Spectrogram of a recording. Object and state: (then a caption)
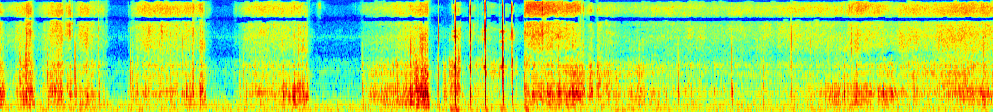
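Woven cotton rug, scratched. Long nails and fingertips scratch a cream woven cotton rug with dark dotted stripes, making a steady soft, bristly scraping texture. Midway, a quick cluster of sharper, brighter scratches rises briefly above the rest before the gentle scratching continues.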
